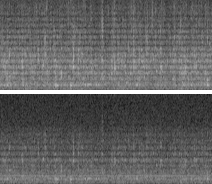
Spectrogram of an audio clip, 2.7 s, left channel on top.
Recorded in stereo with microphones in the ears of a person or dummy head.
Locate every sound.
0.0 s running water: 55° left (ahead or behind)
